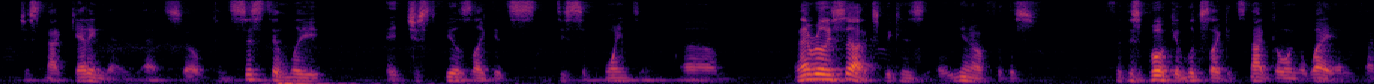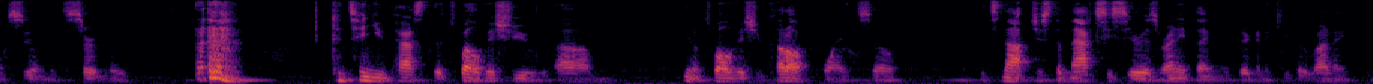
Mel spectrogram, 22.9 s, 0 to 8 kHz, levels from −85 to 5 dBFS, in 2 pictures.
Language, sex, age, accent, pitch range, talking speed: English, male, 20-39, American, 105-145 Hz, 170 wpm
